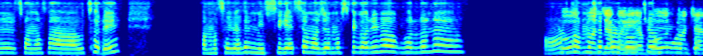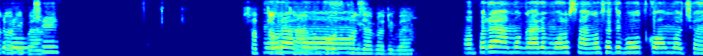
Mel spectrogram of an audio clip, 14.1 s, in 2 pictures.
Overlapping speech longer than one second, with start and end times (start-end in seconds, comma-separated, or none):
5.6-7.4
